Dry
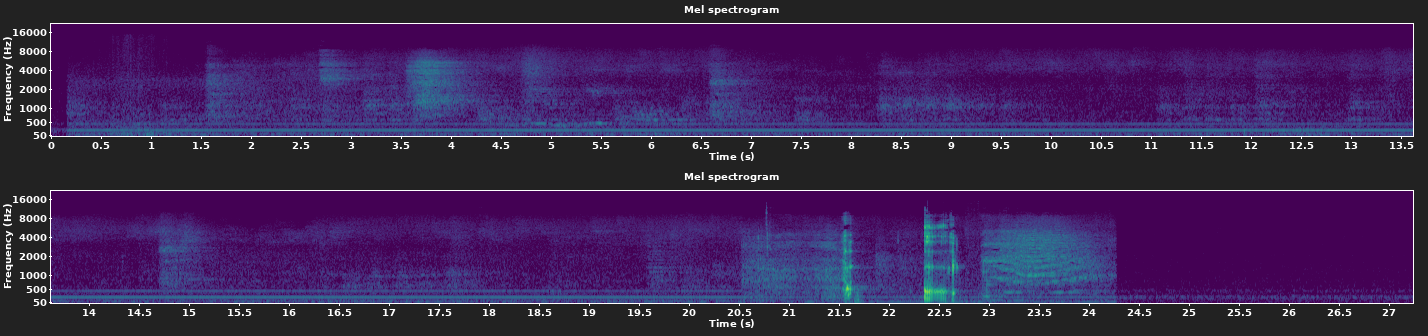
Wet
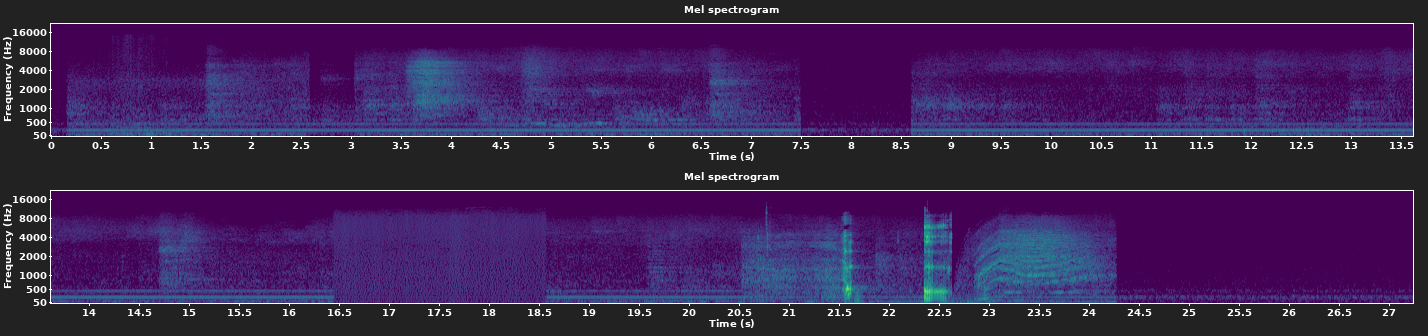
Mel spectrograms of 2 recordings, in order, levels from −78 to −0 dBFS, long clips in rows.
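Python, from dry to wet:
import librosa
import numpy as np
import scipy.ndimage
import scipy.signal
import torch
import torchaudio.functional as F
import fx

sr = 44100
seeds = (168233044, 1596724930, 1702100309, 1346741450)

y = fx.bandpass_q(x, sr, hz=360.0, q=0.66, at=(2.57, 3.02), fade=0.02)
y = fx.spec_clip(y, sr, under_db=28, at=(16.43, 18.56), fade=0.02)
y = fx.edit(y, sr, fx.room_tone_fill(start_s=7.49, length_s=1.11),
    fx.tape_start(start_s=22.62, length_s=0.48), tone=tone)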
